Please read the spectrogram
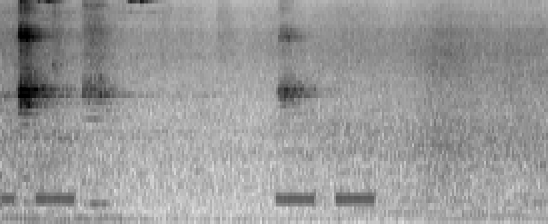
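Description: Mobile phone ringback tone heard through the handset held to the ear: two pairs of short steady beeps about two and a half seconds apart, the Indian-style double ring of an outgoing call waiting to be answered.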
